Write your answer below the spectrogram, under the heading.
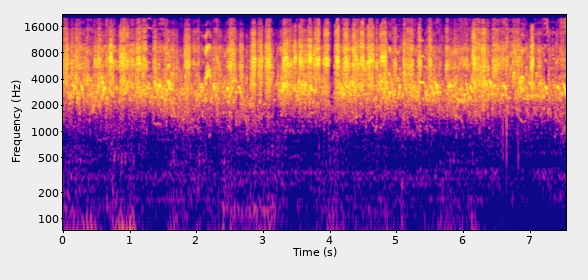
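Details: Budgerigar colony kept in an aviary, a constant high chattering hubbub of many birds with fast twitters and raspy notes and a brief dip near the middle.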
